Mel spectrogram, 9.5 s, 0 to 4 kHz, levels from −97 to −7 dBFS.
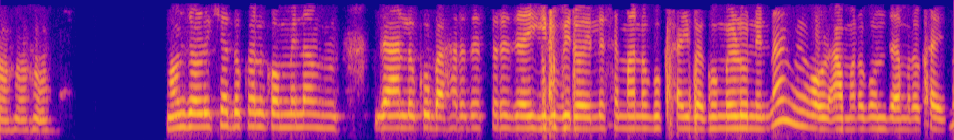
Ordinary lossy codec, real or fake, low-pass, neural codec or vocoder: MP3, 32 kbps; real; 3.6 kHz; none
